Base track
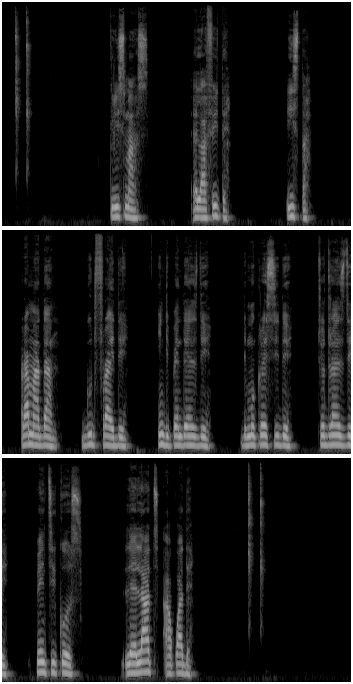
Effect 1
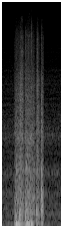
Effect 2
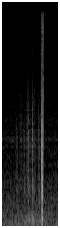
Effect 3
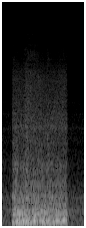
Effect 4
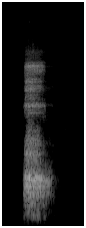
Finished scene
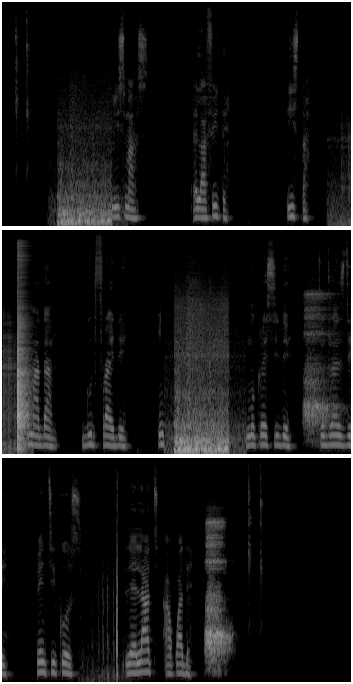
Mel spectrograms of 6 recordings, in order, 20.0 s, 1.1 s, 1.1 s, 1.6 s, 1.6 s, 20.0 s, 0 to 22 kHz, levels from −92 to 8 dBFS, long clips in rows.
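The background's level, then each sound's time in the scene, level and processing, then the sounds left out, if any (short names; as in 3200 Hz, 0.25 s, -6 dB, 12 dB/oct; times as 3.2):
base track -18 dB
0.86 add 3 -12 dB, fades 0.05 s
6.21 add 2 -6.5 dB + spectral trails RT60 0.49 s
9.77 replace with 3 -5.5 dB + high shelf 2100 Hz +10 dB
12.01 add 4 -17 dB + Schroeder reverb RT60 1.1 s, combs from 27 ms, DRR 1 dB
14.78 add 2 -11 dB, fades 0.05 s + ring modulator 21 Hz
16.81 add 4 -5 dB
not used: 1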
